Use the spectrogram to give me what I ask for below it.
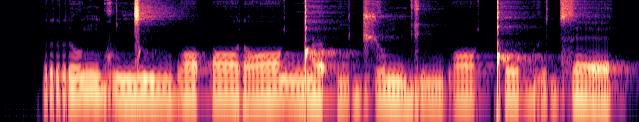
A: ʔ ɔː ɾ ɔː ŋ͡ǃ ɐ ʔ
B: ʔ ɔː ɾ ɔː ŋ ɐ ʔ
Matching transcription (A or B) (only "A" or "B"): A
